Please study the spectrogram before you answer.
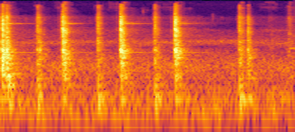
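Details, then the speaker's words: Honda CR-V sunk in a river, cranked after pulling the plugs: rapid sharp clicks about four to five a second with no cranking. The engine is hydrolocked, with water visible in the combustion chamber, and the starter clicks but won't crank. "Shoot. It still won't crank over. Well, this thing is completely hydrolock."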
